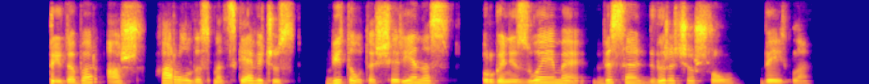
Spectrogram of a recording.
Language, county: Lithuanian, Klaipėda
